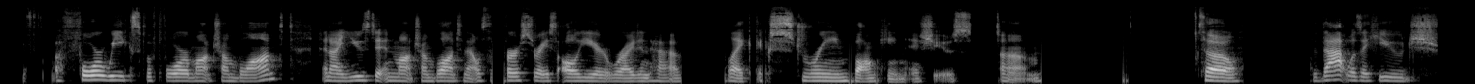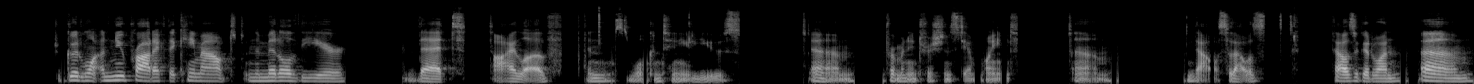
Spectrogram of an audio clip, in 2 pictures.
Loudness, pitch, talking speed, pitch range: -27 LUFS, 165 Hz, 145 wpm, 155-175 Hz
